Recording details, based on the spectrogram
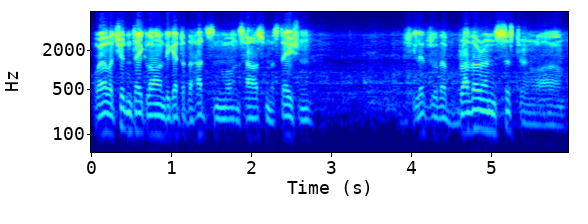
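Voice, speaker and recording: A man's voice: deep voice, a little fast, natural voice. A man acting a businesslike, concerned FBI agent in a 1940s radio drama. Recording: muffled old radio, loud train noise.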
